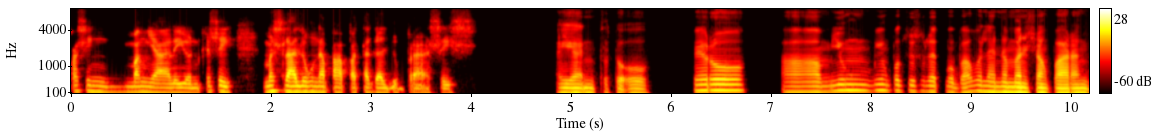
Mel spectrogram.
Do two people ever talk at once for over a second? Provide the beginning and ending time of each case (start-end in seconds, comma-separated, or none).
none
